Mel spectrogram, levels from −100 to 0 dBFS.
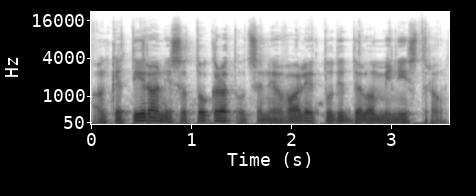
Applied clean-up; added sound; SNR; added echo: none; none; none; none.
